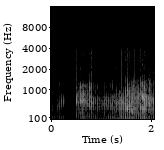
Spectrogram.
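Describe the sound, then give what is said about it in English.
An army helicopter flying overhead: its rotor thumps in a steady, fast rhythm, a low pulsing drone that cuts out briefly, then returns and swells louder toward the end. No one speaks. “Is that army is helicopter flying in the air? And you know that's an army helicopter because the regular helicopters ain't as powerful and as loud.”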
